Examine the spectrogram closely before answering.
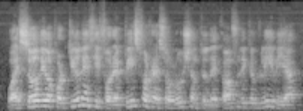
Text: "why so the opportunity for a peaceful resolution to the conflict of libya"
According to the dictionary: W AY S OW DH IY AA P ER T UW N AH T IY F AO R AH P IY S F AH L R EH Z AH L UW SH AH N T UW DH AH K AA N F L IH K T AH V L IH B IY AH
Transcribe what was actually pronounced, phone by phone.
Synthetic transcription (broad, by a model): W AY S OW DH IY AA P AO T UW N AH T IY F AO R AH P IY S F AH L R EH S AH L UW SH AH N T UW DH AH K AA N F L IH K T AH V L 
